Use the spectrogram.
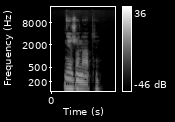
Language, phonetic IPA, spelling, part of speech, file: Polish, [ˌɲɛʒɔ̃ˈnatɨ], nieżonaty, adjective / noun, LL-Q809 (pol)-nieżonaty.wav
